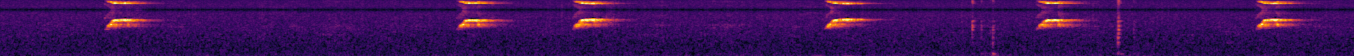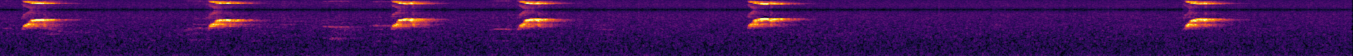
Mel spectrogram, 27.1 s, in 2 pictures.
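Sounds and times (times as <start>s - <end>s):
bird calling: 1.1s - 1.6s, 4.6s - 5.1s, 5.7s - 6.3s, 8.2s - 8.8s, 10.4s - 10.9s, 12.6s - 13.1s, 13.8s - 14.3s, 15.5s - 16.2s, 18.6s - 19.2s, 21.0s - 21.6s, 25.4s - 26.0s.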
